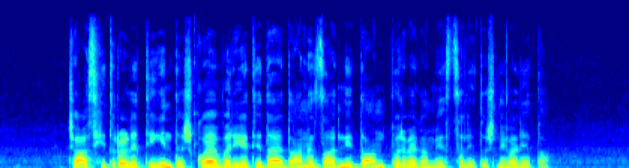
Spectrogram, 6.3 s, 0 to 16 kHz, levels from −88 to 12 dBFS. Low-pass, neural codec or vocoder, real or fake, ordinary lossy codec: 14.4 kHz; none; real; none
